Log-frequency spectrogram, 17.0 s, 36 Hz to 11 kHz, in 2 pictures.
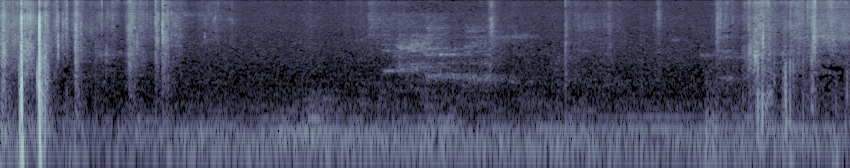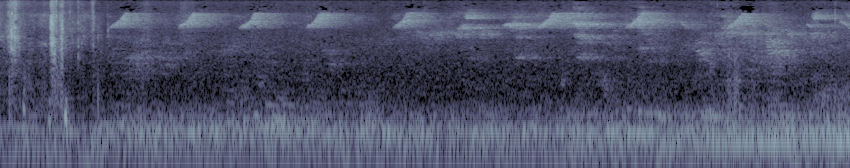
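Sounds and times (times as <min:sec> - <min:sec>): bird chirping: 0:06.6 - 0:17.0.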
